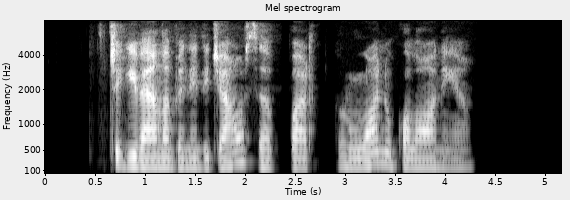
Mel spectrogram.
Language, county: Lithuanian, Klaipėda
